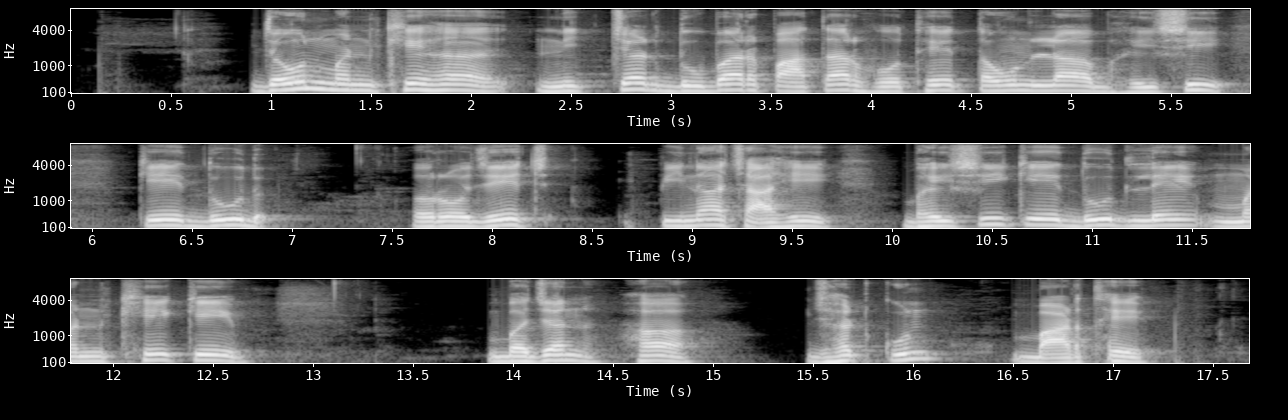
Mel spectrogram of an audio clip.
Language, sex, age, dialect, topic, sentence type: Chhattisgarhi, male, 18-24, Western/Budati/Khatahi, agriculture, statement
